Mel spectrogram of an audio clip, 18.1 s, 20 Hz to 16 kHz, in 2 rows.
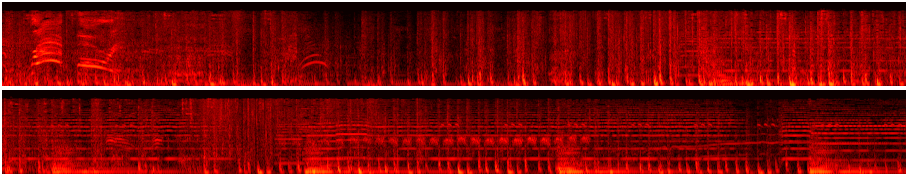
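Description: Horses galloping with rapid hoofbeats and whinnies while riders flee through a canyon in Red Dead Redemption 2, with gunfire, music and voices over the continuous clatter.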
